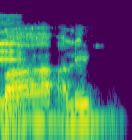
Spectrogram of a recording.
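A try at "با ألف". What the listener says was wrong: বা ক আলিফ টান আছে, টান দেবেন তো ভাইজান। আলিফের টান হয়ে যাচ্ছে। বা আলিফ।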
